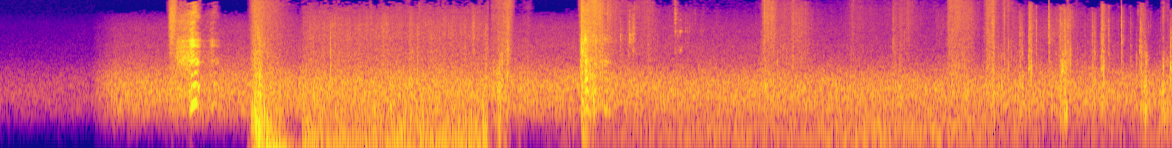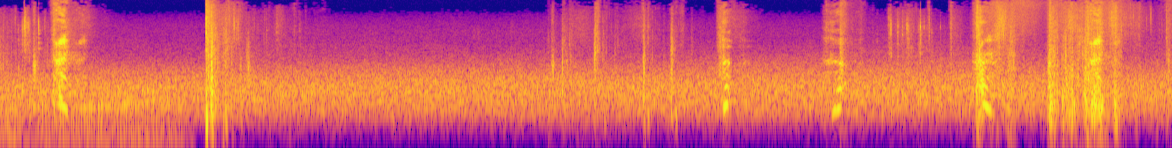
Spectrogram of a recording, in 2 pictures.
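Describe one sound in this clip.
Wind blows steadily and loudly outdoors.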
